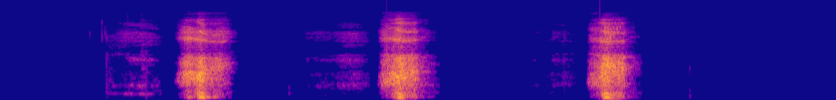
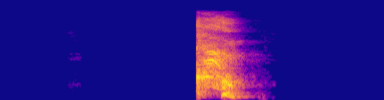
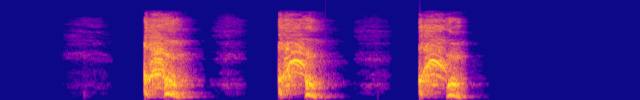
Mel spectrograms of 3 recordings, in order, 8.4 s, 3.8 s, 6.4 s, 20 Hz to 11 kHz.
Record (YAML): exhalation_length: 8.4 s
exhalation_amplitude: 14589
exhalation_signal_mean_std_ratio: 0.28
cough_length: 3.8 s
cough_amplitude: 28282
cough_signal_mean_std_ratio: 0.27
three_cough_length: 6.4 s
three_cough_amplitude: 32767
three_cough_signal_mean_std_ratio: 0.37
survey_phase: beta (2021-08-13 to 2022-03-07)
age: 65+
gender: Male
wearing_mask: 'No'
symptom_none: true
smoker_status: Never smoked
respiratory_condition_asthma: false
respiratory_condition_other: false
recruitment_source: REACT
submission_delay: 9 days
covid_test_result: Negative
covid_test_method: RT-qPCR
influenza_a_test_result: Negative
influenza_b_test_result: Negative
